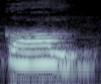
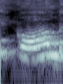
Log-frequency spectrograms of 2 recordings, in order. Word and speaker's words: comb: قاعدہ نمبر 1 ہے، اگر ایم کے بعد بی ہو تو بی ہمیشہ سائلنٹ رہتا ہے، جیسے COMB، کوم، بمانا کنگھا۔ ہم اسے کومب نہیں پڑھیں گے۔ اگر آپ یہ بات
